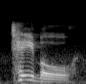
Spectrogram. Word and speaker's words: table: the word table okay so with your L sound okay this is going to be a tongue movement instead of a lip movement so when you pronounce the word table you said table and it was old at the end with an old sound so instead of oh it's all with your tongue table table there you go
